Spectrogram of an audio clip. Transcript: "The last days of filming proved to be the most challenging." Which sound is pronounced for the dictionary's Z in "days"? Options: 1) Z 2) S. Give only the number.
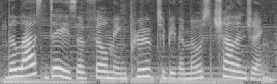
1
